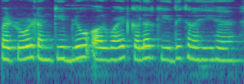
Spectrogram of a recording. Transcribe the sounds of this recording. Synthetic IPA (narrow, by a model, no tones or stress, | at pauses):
peːʈɾoːlʈɐ̃ŋkibluːʔɔːɾʋaːɪʈkɐləɾkid̪ɪkʰɾɐɦiɦɛː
